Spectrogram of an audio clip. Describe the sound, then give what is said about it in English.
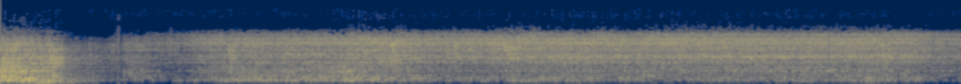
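Oil well drilling, pumping and blasting in the red soil of Oklahoma, with rich black oil gushing: a brief loud burst opens, then a dense, steady roar of machinery churns on without pause, harsh and hissy across the whole range. “The voice of the drill, the pump, the blast, and then the rich black oil gushing from the red soil of Oklahoma.”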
